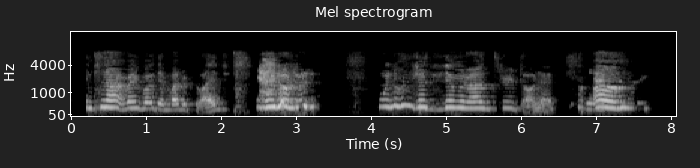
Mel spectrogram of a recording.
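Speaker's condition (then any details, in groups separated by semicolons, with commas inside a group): Cerebral palsy; uses wheelchair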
